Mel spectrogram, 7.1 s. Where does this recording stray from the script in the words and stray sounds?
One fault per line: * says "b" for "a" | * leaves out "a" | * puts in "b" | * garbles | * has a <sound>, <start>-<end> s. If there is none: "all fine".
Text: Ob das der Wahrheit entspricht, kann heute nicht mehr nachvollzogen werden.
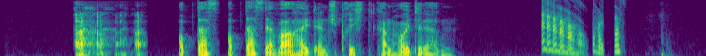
* has a laugh, 0.7-1.5 s
* puts in "ob das"
* leaves out "nicht mehr nachvollzogen"
* has a chirp, 5.4-6.3 s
